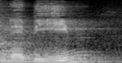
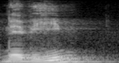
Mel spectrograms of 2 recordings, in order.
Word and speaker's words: Nevi'im: Testamento; los profetas o Nevi'im, se escribe Nevi, apóstrofe im, Nevi'im; y los escritos, Ketuvim, con K de kilo y V de vaca, Ketuvim.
